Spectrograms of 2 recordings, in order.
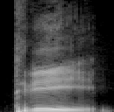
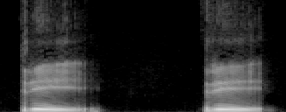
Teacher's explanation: থ সাউন্ড কি হয়, মানে জিহ্বার অগ্রভাগটা দুই দাঁতের মাঝখানে কামড়ের মতো লাগবে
